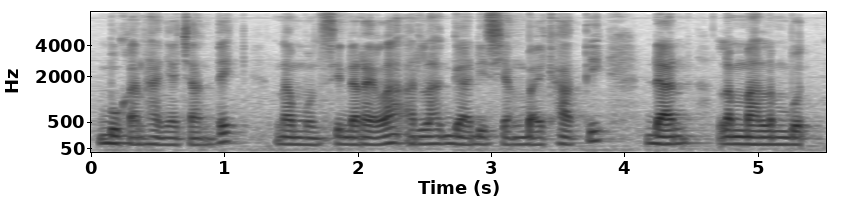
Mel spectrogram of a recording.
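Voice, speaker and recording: A man's voice: moderate pace, a little hiss or hum, close to an everyday voice. A man voicing a dull storyteller reading a fairy tale in a lifeless way. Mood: bored. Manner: flat, low and quiet, lifeless. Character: dull, monotone storyteller who bores children.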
